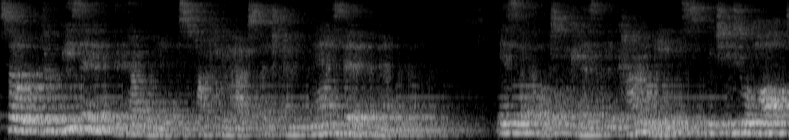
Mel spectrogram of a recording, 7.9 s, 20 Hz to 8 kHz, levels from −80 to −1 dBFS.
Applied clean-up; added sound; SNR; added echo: neural separator model SepFormer DNS4.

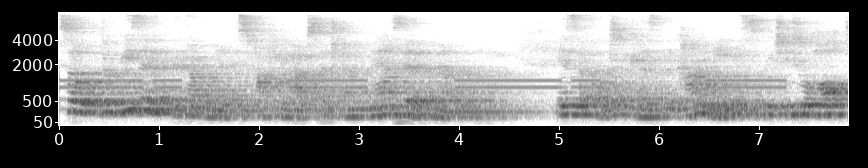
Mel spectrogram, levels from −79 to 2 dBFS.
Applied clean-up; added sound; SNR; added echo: none; Telephone; 17 dB; reverberation time 2.1 s.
